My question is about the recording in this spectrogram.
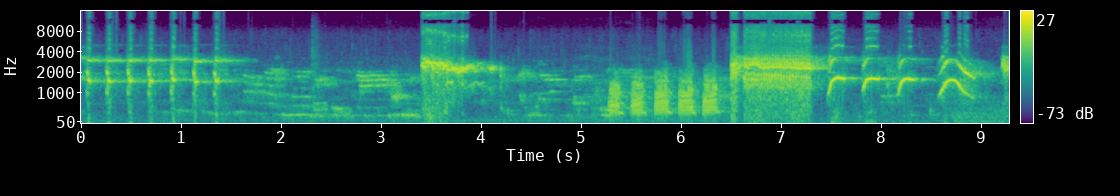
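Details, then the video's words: Myna pours out a row of quick ringing notes, soft low warbles, a harsh rasping burst and throaty pulses, then a loud buzzy phrase and several curved, swooping whistles. "Tiếng chim Sáo hót giọng chuẩn hay"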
